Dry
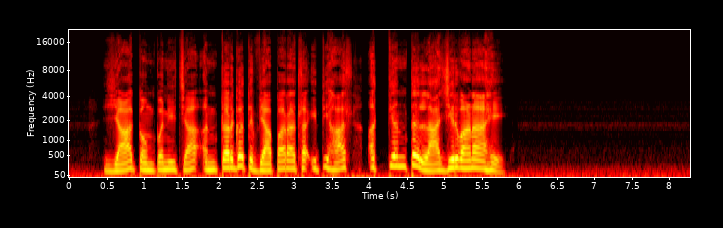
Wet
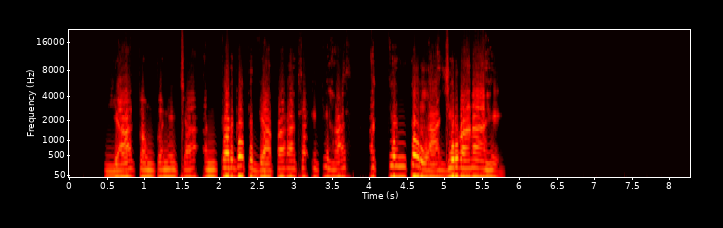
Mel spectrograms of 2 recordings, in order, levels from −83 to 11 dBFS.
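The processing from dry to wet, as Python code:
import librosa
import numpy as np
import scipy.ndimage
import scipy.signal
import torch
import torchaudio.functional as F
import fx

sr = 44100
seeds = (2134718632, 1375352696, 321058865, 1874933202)

y = fx.bin_expand(x, sr, power=2.0)
y = scipy.signal.sosfilt(scipy.signal.butter(2, 73.0, 'highpass', fs=sr, output='sos'), y)
y = np.maximum(y, 0.0)
y = y * 10.0 ** (-7.0 / 20.0)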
